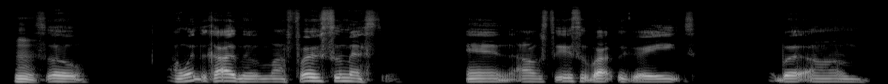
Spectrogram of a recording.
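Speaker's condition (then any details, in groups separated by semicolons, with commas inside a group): Stroke; babbling, uncontrollable drooling, slurred speech mother could not understand at onset, persisted after brain surgery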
